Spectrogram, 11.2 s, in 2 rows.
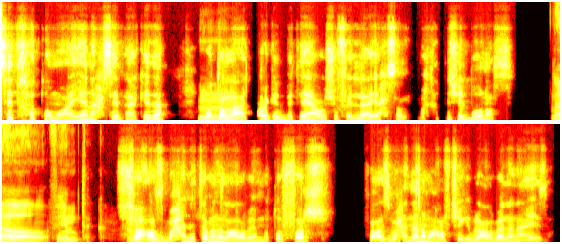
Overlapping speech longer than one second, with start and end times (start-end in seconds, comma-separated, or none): none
